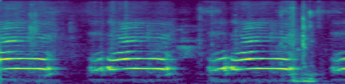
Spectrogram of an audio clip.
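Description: A cat meows three times in a row, each call long, drawn-out and loud, close by, with short pauses between them and no talking.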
